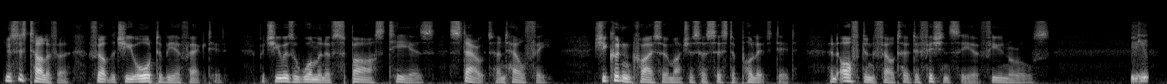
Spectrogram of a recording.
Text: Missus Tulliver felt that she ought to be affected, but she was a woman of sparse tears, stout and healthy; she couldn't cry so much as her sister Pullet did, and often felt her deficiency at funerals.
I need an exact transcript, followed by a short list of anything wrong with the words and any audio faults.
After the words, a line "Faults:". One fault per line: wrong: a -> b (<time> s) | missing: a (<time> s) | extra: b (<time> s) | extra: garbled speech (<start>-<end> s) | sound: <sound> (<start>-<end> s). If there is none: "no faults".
Missus Tulliver felt that she ought to be affected, but she was a woman of sparse tears, stout and healthy; she couldn't cry so much as her sister Pullet did, and often felt her deficiency at funerals.
Faults:
sound: laugh (11.3-11.5 s)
